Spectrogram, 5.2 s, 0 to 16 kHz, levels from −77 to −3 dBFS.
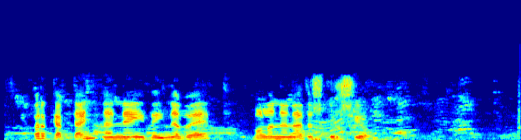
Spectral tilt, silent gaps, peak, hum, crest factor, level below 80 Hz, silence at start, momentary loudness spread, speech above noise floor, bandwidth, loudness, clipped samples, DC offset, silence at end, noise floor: -3 dB/octave; none; 0 dBFS; none; 18 dB; -50 dBFS; 0.05 s; 19 LU; 24 dB; 7.8 kHz; -17 LUFS; under 0.1%; under 0.1%; 0 s; -42 dBFS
